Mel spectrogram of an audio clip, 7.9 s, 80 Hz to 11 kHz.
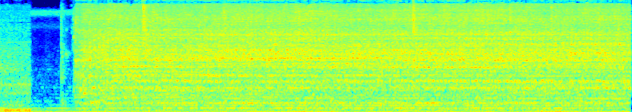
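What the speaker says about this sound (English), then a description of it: "using the winch to get it up on there" A winch pulling a 1985 Jeep CJ7 onto a car trailer: a steady, loud mechanical drone and hum running throughout after a short break at the start, with faint ticks above it and no talk.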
